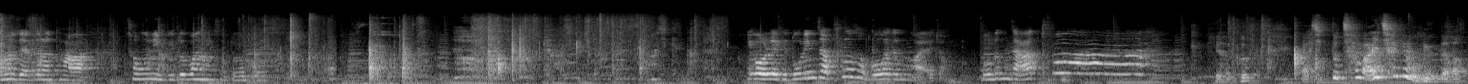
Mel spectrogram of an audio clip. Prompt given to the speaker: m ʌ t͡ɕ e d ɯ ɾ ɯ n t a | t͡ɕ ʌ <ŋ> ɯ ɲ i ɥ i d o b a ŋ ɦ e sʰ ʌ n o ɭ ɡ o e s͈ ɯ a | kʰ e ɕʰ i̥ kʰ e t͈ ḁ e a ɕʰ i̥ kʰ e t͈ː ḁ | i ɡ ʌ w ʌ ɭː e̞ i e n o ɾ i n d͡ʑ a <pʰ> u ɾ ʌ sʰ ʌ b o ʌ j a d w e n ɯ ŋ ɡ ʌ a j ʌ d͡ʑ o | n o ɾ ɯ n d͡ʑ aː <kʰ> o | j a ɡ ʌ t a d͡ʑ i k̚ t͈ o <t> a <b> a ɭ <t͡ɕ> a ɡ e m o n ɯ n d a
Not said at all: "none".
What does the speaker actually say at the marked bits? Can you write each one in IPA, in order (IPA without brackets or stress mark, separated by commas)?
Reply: ŋ, pʰ, tʰ, t͡ɕʰ, m, t͡ɕʰ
